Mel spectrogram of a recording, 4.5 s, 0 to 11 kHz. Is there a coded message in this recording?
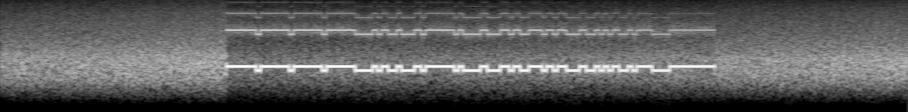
Yes: RTTY (45.45 baud, 170 Hz shift) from 1.1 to 3.6 s, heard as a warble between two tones, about 1360 Hz centre, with radio static and a narrow filter. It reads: ENCARGO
